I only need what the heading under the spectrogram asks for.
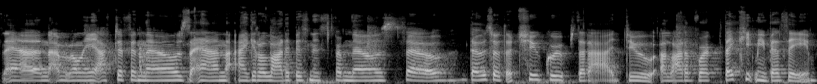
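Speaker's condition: Deafness with cochlear implants; progressive hearing loss, deaf most of life, lip reading, bilateral cochlear implants; first implant about 11 years ago, second about 6 years ago, often wears one, removes at home; very oral, speech therapy throughout childhood, spoke for herself via relay voice carryover before implants

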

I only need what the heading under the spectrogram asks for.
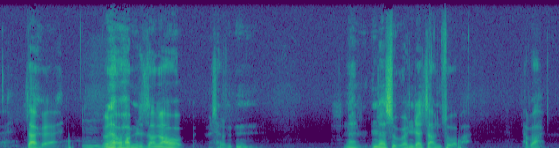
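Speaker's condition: Tongue cancer, stage 4 tongue cancer and parotid cancer; daily pronunciation practice after recovery, now speaks clearly, called a miracle by others

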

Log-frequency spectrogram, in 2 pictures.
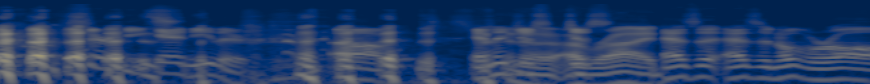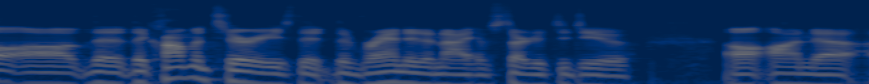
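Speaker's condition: No condition

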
